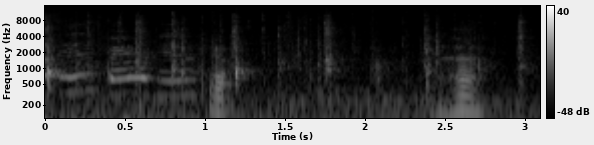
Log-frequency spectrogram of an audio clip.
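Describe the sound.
Horse hooves clip-clop in a steady, uneven rhythm while people talk over the clattering steps.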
